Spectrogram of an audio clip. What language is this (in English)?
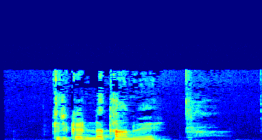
Phalura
